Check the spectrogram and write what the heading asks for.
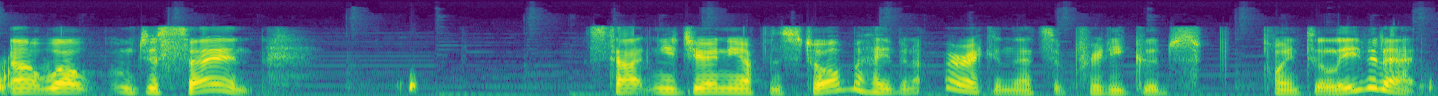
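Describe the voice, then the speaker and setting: A man running a tabletop game, chatting with his players in a bright, somewhat high voice. He is relaxed and jokey, with casual swearing, heard on a dry, slightly dull recording with faint music underneath. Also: moderate pace. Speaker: game master.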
